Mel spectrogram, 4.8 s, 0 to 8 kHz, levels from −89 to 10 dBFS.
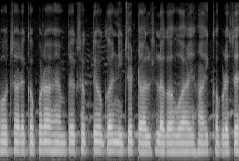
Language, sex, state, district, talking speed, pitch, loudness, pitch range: Hindi, male, Chandigarh, Chandigarh, 215 wpm, 120 Hz, -16 LUFS, 115-125 Hz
